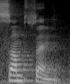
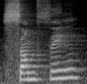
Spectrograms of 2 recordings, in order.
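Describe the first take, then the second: First: The word ends in an 'n' sound. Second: The word ends in an 'ng' sound. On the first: This is the casual, spoken form. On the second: This is the careful, standard form.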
